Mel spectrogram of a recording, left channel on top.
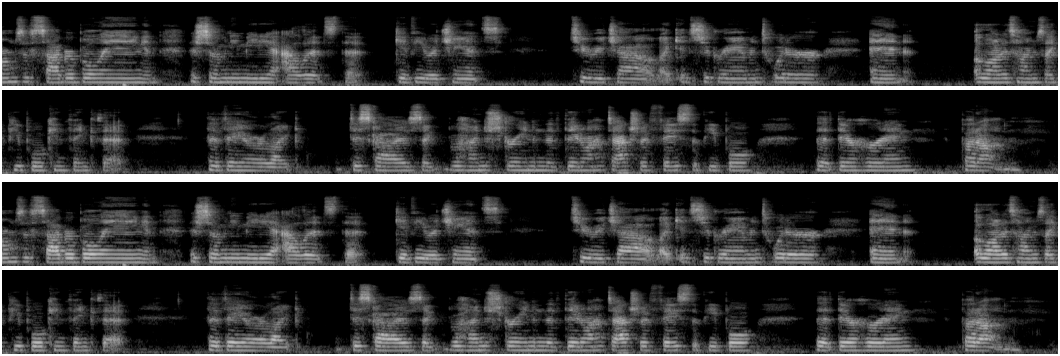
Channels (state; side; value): normal; both; correlation 0.31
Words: of cyberbullying, and there's so many media outlets that give you a chance to reach out, like Instagram and Twitter. And a lot of times, like, people can think that they are like disguised, like behind a screen, and that they don't have to actually face the people that they're hurting. But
